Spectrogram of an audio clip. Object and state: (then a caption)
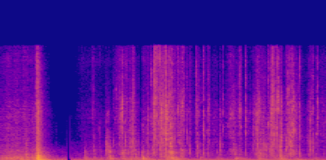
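Refrigerator tapping. Tapping on a refrigerator, opening with one loud, deep thud followed by a steady run of softer, quick taps with short, dull decays. The sound is mostly low with a hollow resonance, plus faint bright clicks.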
